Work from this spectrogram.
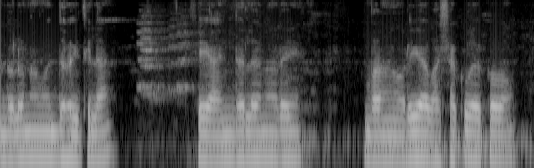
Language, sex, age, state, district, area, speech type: Odia, male, 30-45, Odisha, Malkangiri, urban, spontaneous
